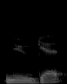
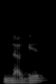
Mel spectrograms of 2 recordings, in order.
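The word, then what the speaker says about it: NuGet: Now, it's pronounced new get, not nugget like chicken nugget.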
